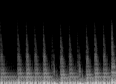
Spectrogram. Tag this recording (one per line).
bass
loop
